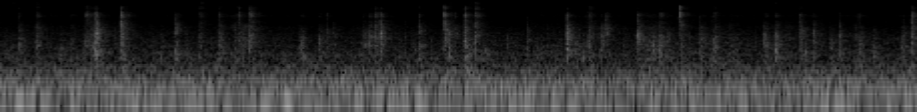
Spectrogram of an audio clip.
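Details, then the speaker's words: Royal Sovereign large format laminator feeding vinyl: irregular dry crackles and clicks over a low rumble as the film wrinkles going through. Operator dislikes the sound; cause unconfirmed, and the micro switch is noted as sometimes sticky. "i do see this is wrinkling up a little bit hopefully it's not going to affect our job i'm not liking the sounds of that so"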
